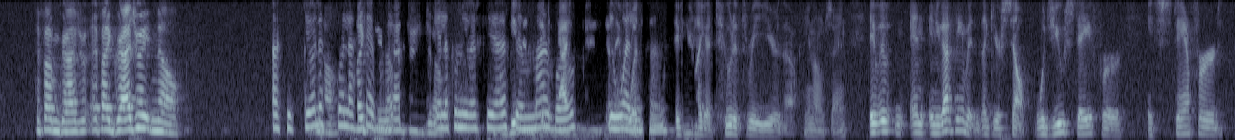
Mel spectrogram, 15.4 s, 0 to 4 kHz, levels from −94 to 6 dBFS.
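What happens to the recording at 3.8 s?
Between 3.79 and 3.85 s, the far end's echo canceller likely failed to remove a fragment of what its loudspeaker played into its microphone. This echo leak sends the speech back 406 ms late as a brief, faint copy well below the main speech.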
